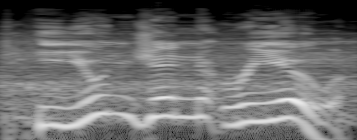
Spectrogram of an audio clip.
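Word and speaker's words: Hyun-jin Ryu: I think I had the name wrong at first. Hyunjin Ryu.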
